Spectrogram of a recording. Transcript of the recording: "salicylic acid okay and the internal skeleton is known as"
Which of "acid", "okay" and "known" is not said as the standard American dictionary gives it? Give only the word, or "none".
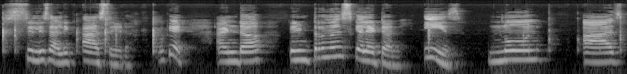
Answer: none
